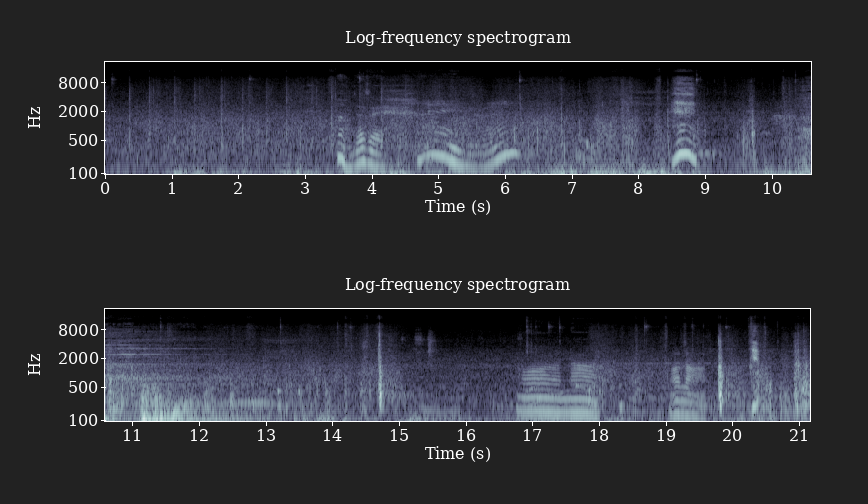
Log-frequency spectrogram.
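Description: Hands and feet knock and scrape against wooden boards while climbing.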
